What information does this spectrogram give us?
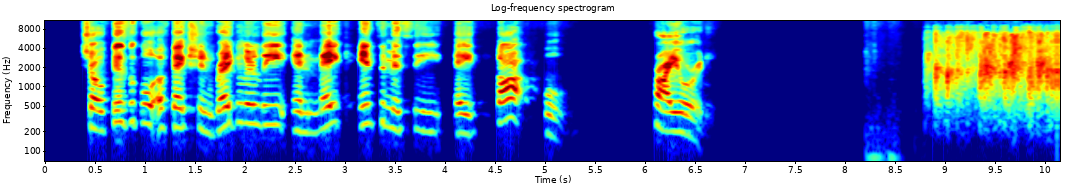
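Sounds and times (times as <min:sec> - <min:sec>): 
speech: 0:00.4 - 0:05.3, 0:06.1 - 0:06.7
hands clapping: 0:08.3 - 0:10.1.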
